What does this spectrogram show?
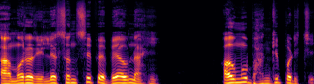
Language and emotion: Odia, sad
